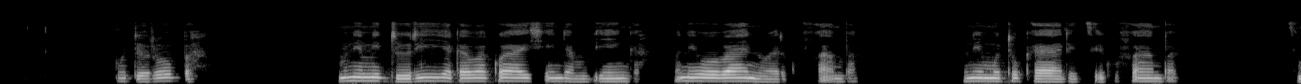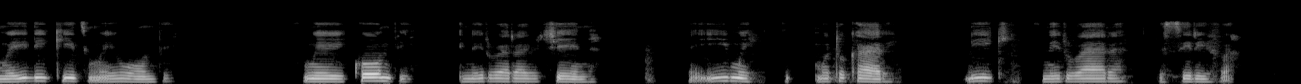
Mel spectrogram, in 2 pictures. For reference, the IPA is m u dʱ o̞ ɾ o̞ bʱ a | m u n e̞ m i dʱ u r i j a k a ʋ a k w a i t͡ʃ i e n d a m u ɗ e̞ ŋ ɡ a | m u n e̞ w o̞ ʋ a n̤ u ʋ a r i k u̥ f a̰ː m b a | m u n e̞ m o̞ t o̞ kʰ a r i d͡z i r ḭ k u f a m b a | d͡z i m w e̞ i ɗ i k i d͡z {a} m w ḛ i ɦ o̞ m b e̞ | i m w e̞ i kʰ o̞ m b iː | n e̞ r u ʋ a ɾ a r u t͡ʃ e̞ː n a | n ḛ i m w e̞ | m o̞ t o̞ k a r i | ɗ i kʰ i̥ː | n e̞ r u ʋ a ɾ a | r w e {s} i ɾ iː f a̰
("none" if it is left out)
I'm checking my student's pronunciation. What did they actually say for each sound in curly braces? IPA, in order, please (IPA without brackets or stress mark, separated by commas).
i, s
